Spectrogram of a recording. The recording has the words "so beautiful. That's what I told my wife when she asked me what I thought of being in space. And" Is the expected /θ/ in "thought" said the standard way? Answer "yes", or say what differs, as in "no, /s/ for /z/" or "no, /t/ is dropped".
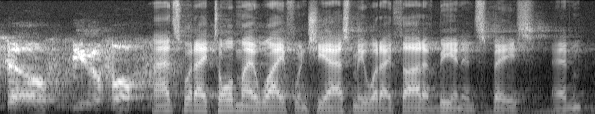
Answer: yes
